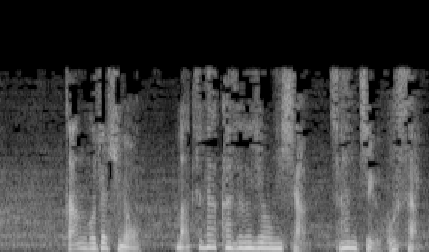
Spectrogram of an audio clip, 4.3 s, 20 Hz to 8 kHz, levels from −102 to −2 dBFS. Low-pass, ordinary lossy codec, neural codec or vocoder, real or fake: 7.2 kHz; MP3, 24 kbps; codec, 44.1 kHz, 2.6 kbps, SNAC; fake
